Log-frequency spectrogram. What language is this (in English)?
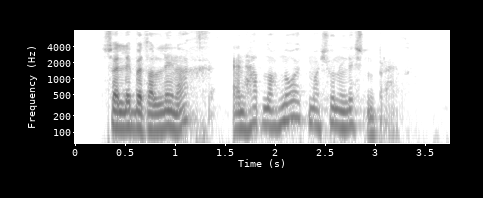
Western Frisian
